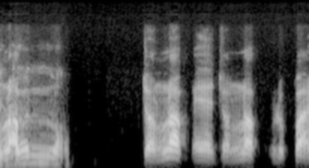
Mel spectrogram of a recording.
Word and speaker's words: John Locke: John Locke, dibacanya John Locke.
